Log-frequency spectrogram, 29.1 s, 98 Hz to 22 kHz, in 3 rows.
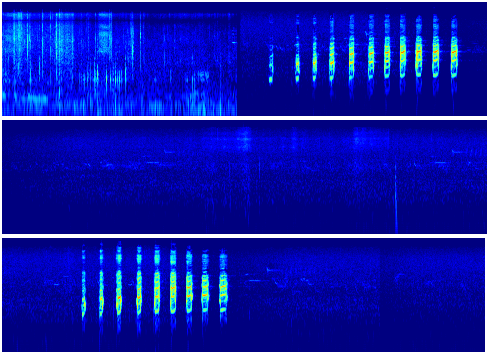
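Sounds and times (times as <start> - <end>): turkey yelps: 5.3 - 9.1, 21.0 - 23.9.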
